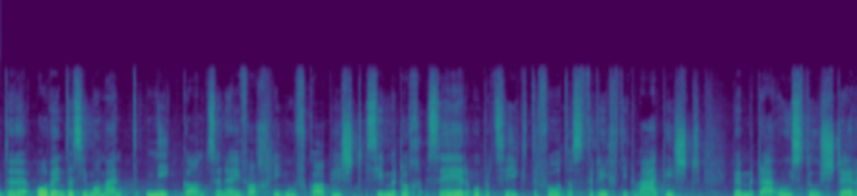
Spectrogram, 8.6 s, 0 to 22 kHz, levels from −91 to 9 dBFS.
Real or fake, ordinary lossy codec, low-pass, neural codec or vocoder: fake; none; 14.4 kHz; vocoder, 44.1 kHz, 128 mel bands, Pupu-Vocoder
